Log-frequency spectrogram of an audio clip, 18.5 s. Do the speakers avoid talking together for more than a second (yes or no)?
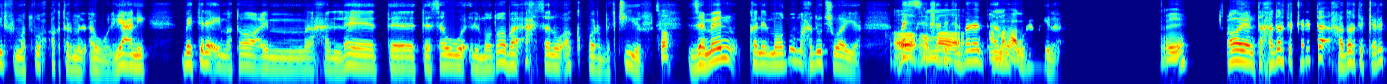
no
